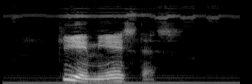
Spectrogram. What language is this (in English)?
Esperanto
